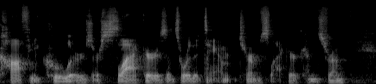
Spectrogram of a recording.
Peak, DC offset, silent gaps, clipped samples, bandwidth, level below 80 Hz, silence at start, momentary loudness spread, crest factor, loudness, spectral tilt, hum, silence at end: -12 dBFS; under 0.1%; none; under 0.1%; 17 kHz; -56 dBFS; 0 s; 10 LU; 24 dB; -35 LUFS; -4 dB/octave; none; 0 s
